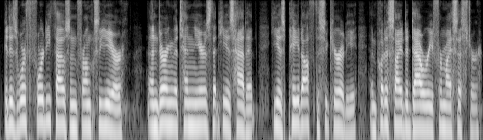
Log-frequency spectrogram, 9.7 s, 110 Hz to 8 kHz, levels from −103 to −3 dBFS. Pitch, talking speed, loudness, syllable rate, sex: 160 Hz, 200 wpm, -18 LUFS, 5.0 syllables/s, male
